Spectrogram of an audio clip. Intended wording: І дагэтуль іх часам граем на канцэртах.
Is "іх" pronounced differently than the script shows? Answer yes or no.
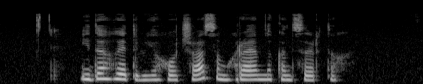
yes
